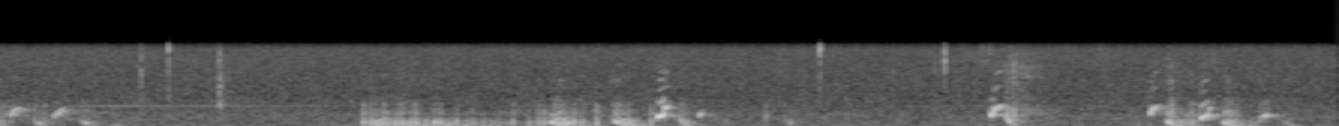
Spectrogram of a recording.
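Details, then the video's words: Pet puppy named Phoebe making funny noises while dreaming: soft, muffled whimpers and low grunting yips in short pulsed bursts, one cluster at the start, a longer run mid-clip, and two more toward the end, in a quiet room. "puppy dreams"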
